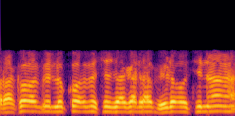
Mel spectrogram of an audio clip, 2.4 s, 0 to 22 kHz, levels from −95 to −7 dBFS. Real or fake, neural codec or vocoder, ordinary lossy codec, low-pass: real; none; none; 3.6 kHz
